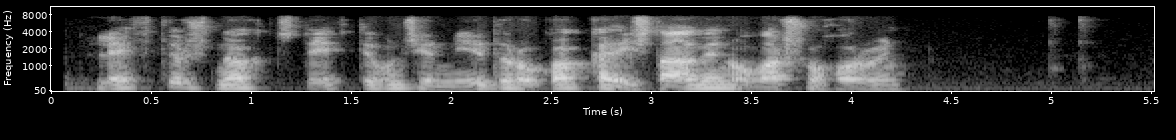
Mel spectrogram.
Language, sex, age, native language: Icelandic, male, 60-69, Icelandic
